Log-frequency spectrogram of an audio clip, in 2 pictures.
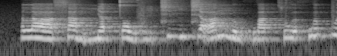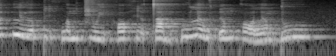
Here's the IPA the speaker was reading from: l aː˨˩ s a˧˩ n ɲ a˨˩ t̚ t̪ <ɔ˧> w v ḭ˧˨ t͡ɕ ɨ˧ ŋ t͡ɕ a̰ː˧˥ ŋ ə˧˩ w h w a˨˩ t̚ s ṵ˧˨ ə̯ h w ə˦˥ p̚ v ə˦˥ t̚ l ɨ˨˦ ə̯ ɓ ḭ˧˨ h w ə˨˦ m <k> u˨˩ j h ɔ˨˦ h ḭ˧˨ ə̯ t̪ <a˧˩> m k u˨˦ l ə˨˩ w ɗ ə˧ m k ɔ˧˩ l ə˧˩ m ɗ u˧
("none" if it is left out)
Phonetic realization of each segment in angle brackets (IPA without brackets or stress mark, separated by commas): ɔ˧˩, t͡ɕ, a˧˩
